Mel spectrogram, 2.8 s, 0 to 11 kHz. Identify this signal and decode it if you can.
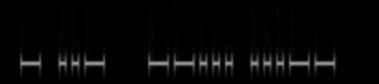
Morse code, heard as a keyed tone, about 33 wpm, 700 Hz. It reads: TU 73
